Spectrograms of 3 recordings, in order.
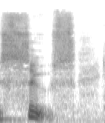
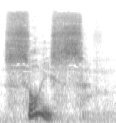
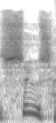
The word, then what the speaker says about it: Seuss: Incidentally, the name Seuss, Geisel's mother's maiden name, should ideally be given the German pronunciation that his family background would suggest. One of his collaborators, Alexander Laing, wrote a helpful verse. You're wrong as the deuce, and you shouldn't rejoice. If you're calling him Seuss, he pronounces it Soys." He did adopt the pronunciation Seuss, however, as it evoked a character possibly advantageous for an author of children's books to be associated with Mother Goose.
